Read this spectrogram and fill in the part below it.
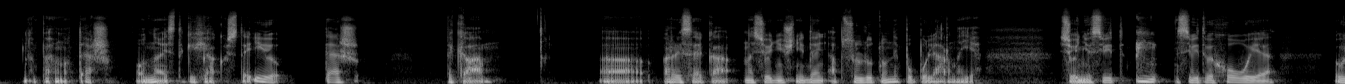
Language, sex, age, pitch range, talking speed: Ukrainian, male, 30-49, 85-100 Hz, 100 wpm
